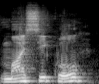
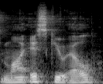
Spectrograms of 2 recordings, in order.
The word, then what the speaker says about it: MySQL: you go whereas with my sequel sorry i should actually say it's mysql that's the correct pronunciation mysql and the postgresql you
